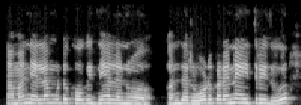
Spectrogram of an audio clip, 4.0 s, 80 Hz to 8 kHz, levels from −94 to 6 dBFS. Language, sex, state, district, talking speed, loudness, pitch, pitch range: Kannada, female, Karnataka, Dharwad, 135 wpm, -13 LUFS, 260 Hz, 235-275 Hz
